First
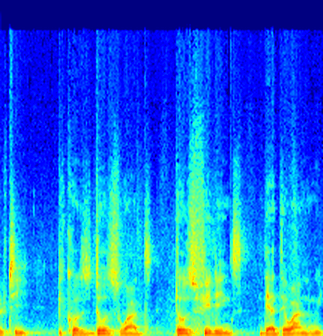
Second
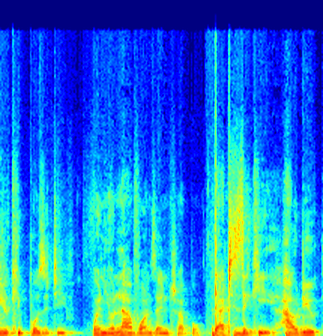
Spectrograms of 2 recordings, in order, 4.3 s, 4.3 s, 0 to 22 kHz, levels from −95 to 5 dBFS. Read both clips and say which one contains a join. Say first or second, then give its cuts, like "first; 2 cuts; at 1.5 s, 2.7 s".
second; 2 cuts; at 1.0 s, 2.6 s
